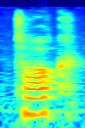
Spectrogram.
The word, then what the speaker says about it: talk: 일단은 talk, T-A-L-K, 말하다 라는 단어의 talk가 L 사운드가 여러분 발음이 안 됩니다.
